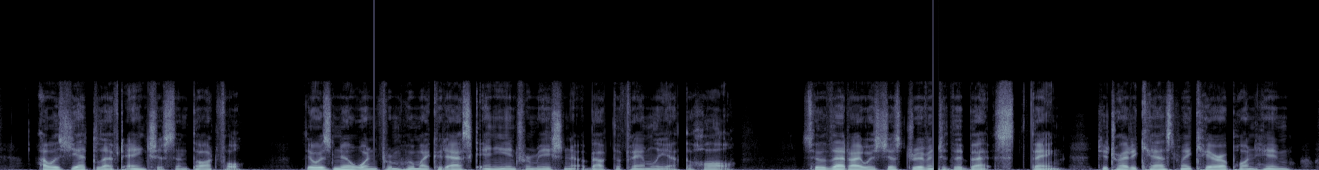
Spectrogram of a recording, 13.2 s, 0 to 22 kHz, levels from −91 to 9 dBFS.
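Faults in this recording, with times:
3.74 pop -17 dBFS
9.33–9.38 gap 55 ms

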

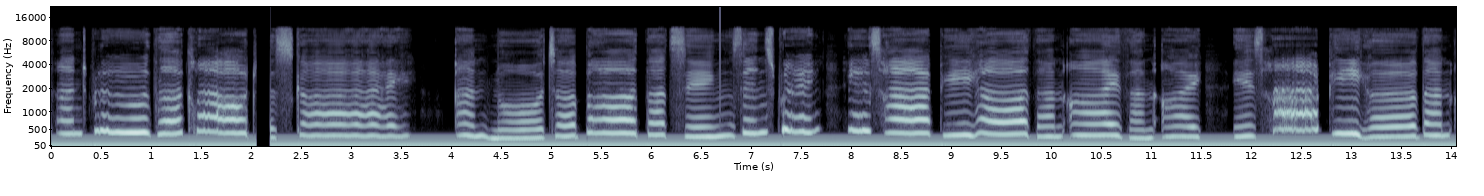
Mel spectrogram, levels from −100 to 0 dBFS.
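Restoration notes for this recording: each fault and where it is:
hum 50 Hz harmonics 6 -29 dBFS
2.05–2.19 gap 0.145 s
6.69 pop -10 dBFS

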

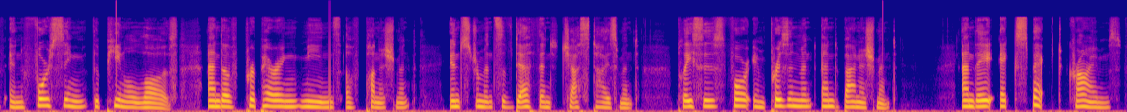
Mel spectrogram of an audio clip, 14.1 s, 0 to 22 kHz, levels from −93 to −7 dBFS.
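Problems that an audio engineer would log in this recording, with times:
1.46 pop -5 dBFS
4.12–4.13 gap 13 ms
11.04 pop -12 dBFS

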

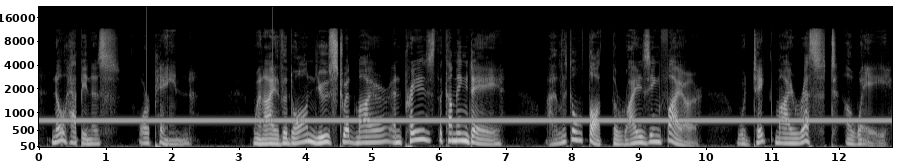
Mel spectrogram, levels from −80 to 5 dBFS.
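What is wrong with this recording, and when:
tone 780 Hz -27 dBFS
1.62 pop -8 dBFS
3.51 pop -6 dBFS

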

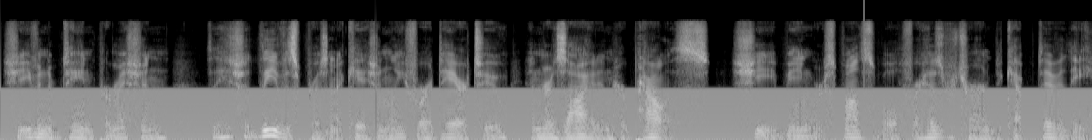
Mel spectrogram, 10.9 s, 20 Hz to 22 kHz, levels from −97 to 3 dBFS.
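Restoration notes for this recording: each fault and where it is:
buzz 50 Hz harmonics 32 -27 dBFS
3.75–3.76 gap 10 ms
8.64 pop -5 dBFS

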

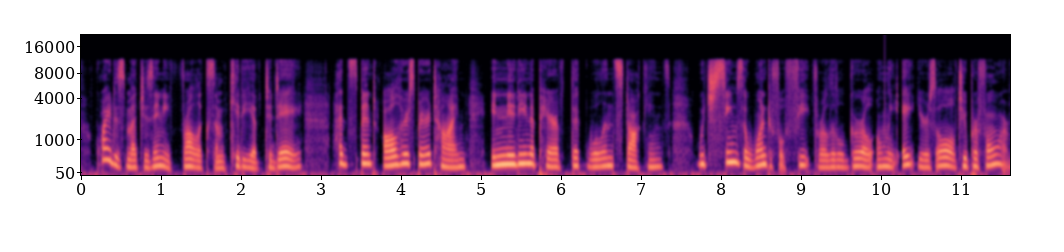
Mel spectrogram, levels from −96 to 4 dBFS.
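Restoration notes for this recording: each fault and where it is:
10.04 pop -16 dBFS

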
